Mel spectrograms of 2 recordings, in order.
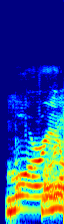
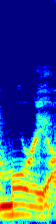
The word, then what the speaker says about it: Moria: Moria like Gloria. Yeah, Moria.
